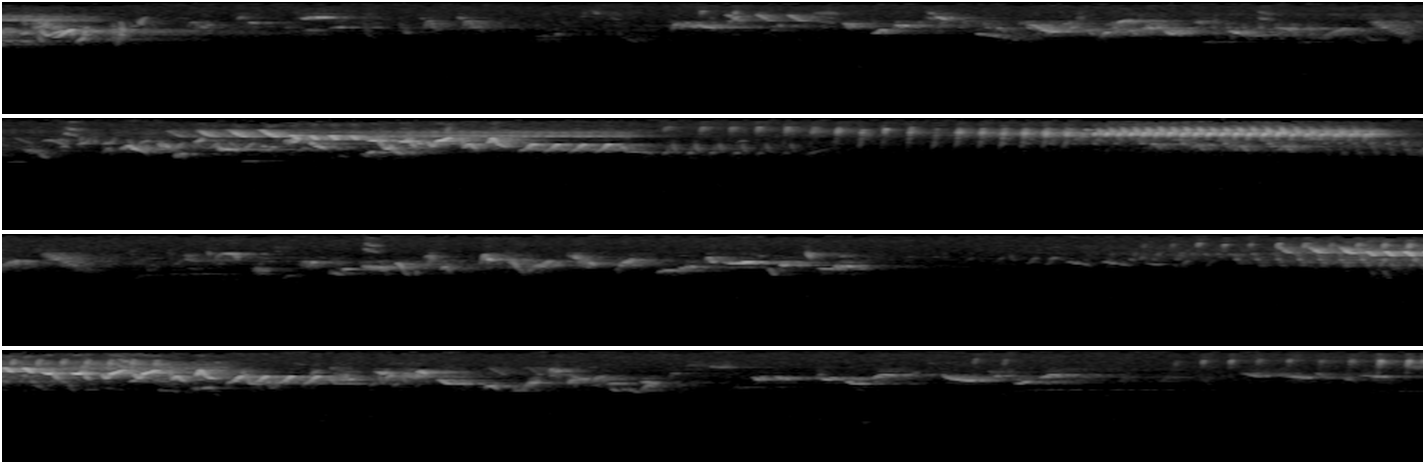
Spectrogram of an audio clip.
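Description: Birds chirping and singing, quick high chirps and trills coming in bouts every few seconds over a faint steady hiss.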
